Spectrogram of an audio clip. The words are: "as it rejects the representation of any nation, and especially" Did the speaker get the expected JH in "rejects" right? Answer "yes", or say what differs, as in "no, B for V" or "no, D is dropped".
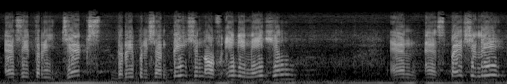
yes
